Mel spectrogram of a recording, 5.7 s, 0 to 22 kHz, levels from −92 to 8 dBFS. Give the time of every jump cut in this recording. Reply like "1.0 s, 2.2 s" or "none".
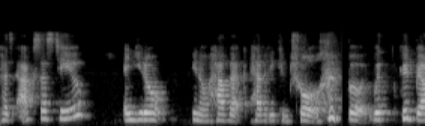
4.5 s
